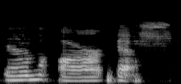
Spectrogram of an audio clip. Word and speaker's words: Mrs.: It is capital M-R-S. And it's pronounced Mrs., but it's written M-R-S.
